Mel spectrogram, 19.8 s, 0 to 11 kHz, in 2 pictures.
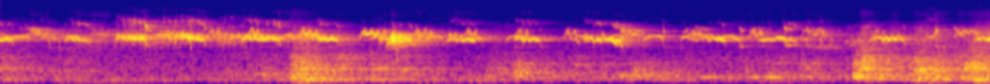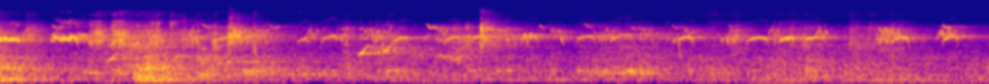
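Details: Hungry budgerigar chicks, about 22 days on, inside a nest box give a continuous stream of high, scratchy, chirping begging calls for food.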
